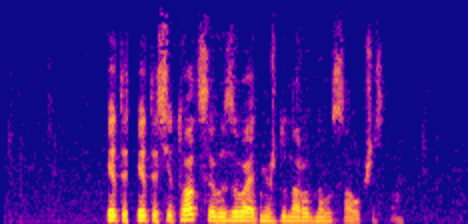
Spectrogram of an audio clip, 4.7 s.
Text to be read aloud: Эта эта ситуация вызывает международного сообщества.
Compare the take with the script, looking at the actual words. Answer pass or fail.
pass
